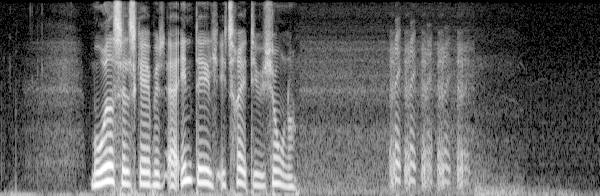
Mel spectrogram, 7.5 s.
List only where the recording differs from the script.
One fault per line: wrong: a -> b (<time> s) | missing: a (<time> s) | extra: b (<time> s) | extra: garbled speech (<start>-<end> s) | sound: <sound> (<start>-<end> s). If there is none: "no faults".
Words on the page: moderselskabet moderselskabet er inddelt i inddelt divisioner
missing: moderselskabet (2.1 s)
wrong: inddelt -> tre (2.8 s)
sound: laugh (4.9-5.9 s)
